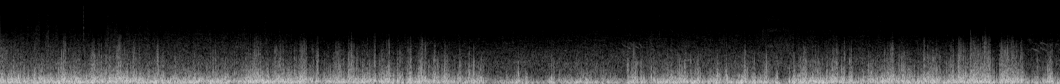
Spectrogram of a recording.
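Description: Wind buffeting the camera's microphone: a loud, gusty low rumble that eases briefly about five seconds in.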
